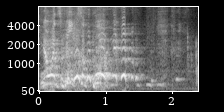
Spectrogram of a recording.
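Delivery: high, loud, slow creature shriek; goblin outburst. Acted. Goblin hears forbidden name, high creature shriek. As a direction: erupt in a drawn-out creature cry.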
